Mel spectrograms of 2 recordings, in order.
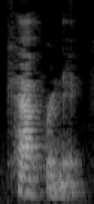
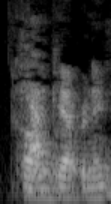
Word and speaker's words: Kaepernick: Kaepernick.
